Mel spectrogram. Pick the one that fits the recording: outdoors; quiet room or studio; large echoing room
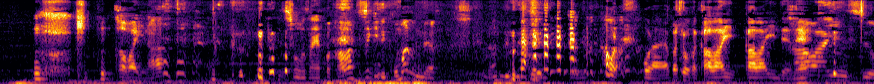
outdoors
